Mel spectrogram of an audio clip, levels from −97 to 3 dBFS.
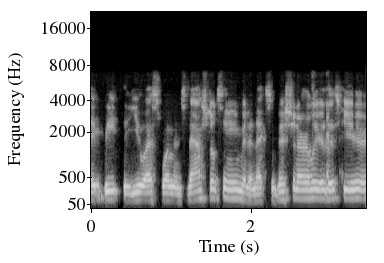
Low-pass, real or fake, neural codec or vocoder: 7.2 kHz; fake; codec, 16 kHz, 16 kbps, FunCodec, trained on Chinese and English, 50 frames a second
